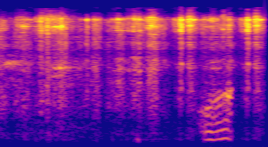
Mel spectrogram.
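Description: Faint rustling and crackle close to the microphone with no voice for about a second and a half, then a man's voice starts speaking near the end.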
